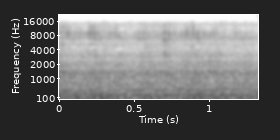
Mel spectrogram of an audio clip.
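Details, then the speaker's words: Brower seed/feed mixer with Ajax 3-phase 208/230/460 V motor running on 220 V single-phase through a phase converter: even steady low hum, no knocks, rattles or pitch changes; normal motor hum. "The unit just hums right along with no irregular noises."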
